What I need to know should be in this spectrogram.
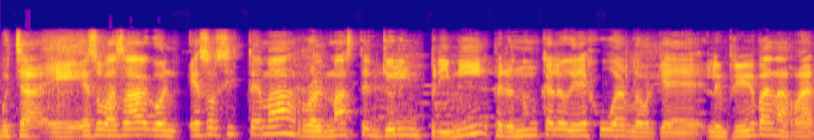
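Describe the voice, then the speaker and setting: A man with a Chilean accent speaks at a fairly quick pace with hardly any pauses and very even loudness. His pitch is fairly high, with ordinary variation. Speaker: podcast co-host. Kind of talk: casual chat. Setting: in a shop.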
